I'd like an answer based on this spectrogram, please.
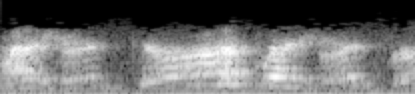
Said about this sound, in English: What about that parrot we keep hearing? He's my pal, he is. My pal and my watchdog. Ain't now anybody able to come within a mile of us without Belshazzar letting me know.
